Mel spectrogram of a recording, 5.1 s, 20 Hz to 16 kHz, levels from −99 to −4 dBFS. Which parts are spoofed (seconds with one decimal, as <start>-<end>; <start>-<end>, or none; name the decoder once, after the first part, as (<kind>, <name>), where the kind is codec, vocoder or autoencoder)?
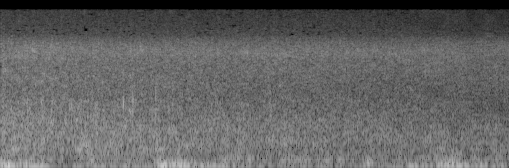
4.2-5.1 (codec, SNAC)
